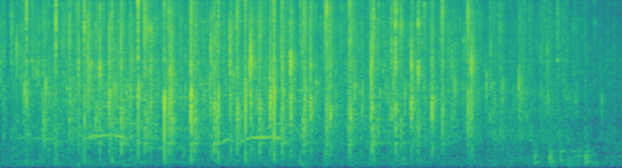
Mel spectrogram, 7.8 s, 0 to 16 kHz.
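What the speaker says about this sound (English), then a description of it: "Please give a big round of applause for our 2021 faculty marshals." A large crowd applauds the 2021 faculty marshals at a Class of 2021 commencement ceremony, dense sharp clapping building then tapering off over several seconds in a spacious venue.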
